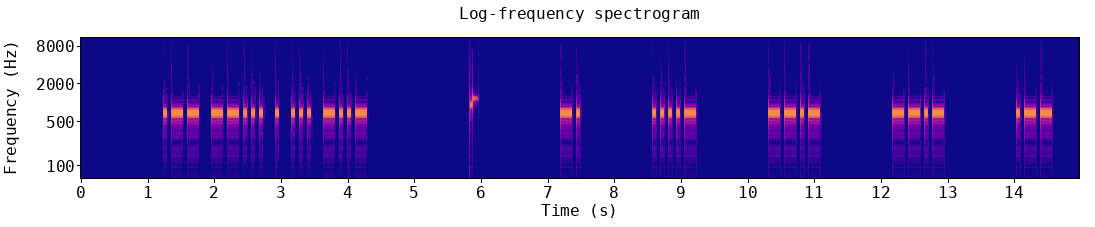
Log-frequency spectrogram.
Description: Morse code, heard as a keyed tone, about 20 wpm, spaced as for 10 wpm, 700 Hz. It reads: W7ESX N4QQW
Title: USA Call Signs - 5 Characters - 6x Character Spacing - 20wpm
